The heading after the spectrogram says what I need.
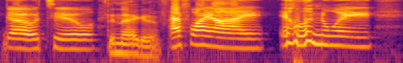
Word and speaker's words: Illinois: FYI, Illinois. You, even though it's spelled with an S, you don't pronounce it.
